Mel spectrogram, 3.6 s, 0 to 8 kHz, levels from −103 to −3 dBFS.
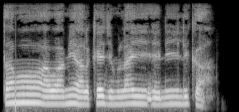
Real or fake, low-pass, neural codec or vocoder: real; 7.2 kHz; none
